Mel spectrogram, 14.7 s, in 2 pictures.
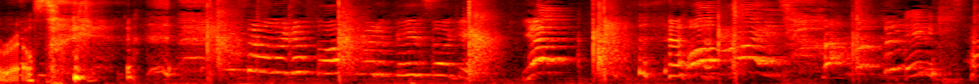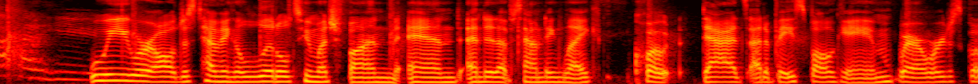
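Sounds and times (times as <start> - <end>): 
laughter: 0.0 - 3.3, 4.5 - 7.9
speech: 0.1 - 0.7, 8.1 - 14.6
layered hand clap track: 1.5 - 5.7, 6.4 - 7.6, 8.2 - 11.6, 12.2 - 14.5.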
